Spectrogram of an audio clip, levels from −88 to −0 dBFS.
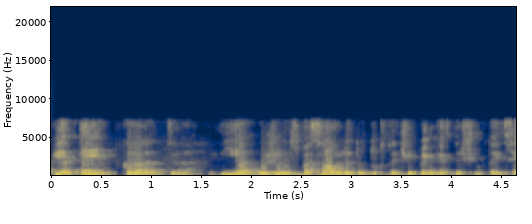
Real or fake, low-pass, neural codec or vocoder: real; 7.2 kHz; none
